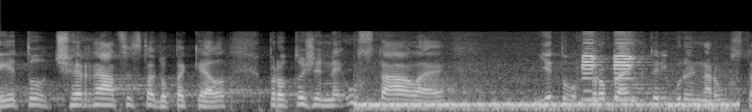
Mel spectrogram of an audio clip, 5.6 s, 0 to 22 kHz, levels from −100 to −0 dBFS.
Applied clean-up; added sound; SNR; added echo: none; Vehicle horn, car horn, honking; -3 dB; none.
